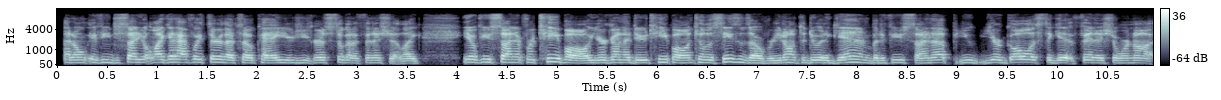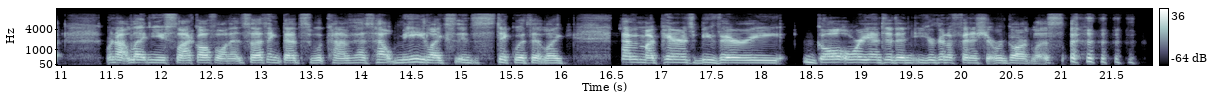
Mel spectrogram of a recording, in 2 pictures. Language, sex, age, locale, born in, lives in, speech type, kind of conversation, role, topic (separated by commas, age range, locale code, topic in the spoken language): English, female, 35-39, en-US, United States, United States, conversation, podcast, host, How can setbacks help us grow and move closer to our goals?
